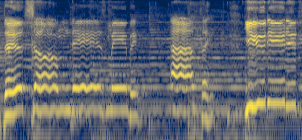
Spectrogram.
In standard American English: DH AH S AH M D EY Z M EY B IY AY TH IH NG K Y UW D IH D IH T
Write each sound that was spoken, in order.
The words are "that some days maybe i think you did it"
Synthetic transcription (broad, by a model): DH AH S AH M D EY Z M EY B IY AY TH IH NG K Y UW D IH D IH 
